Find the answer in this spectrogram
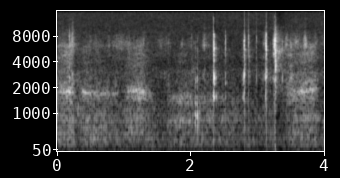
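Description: Nylon harness webbing rustling and sliding as a red strap is pulled and tightened, with several sharp clicks from the seat-belt-style buckle clips in the second half.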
